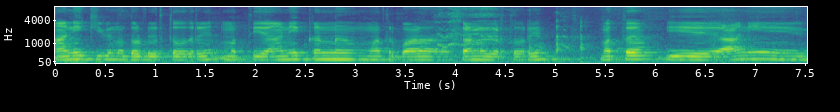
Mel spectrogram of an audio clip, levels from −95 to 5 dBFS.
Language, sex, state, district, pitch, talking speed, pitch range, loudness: Kannada, male, Karnataka, Belgaum, 130 Hz, 125 wpm, 130-140 Hz, -17 LUFS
